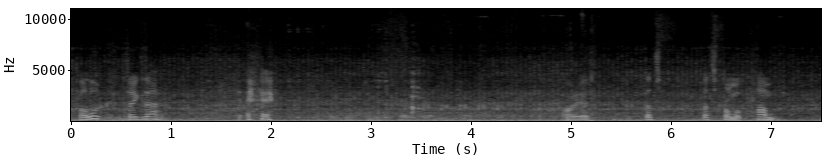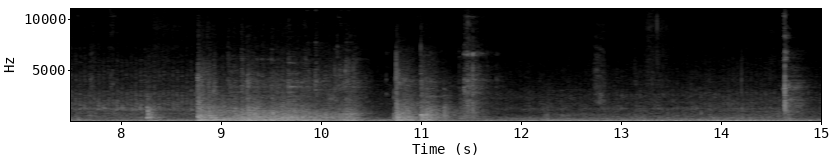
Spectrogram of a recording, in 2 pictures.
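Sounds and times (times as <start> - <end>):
truck engine idling: 0.0 - 15.0
metal clanks: 3.1 - 3.8, 7.6 - 11.8.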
